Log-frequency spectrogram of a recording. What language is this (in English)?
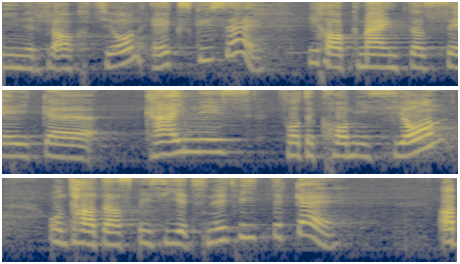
Swiss German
